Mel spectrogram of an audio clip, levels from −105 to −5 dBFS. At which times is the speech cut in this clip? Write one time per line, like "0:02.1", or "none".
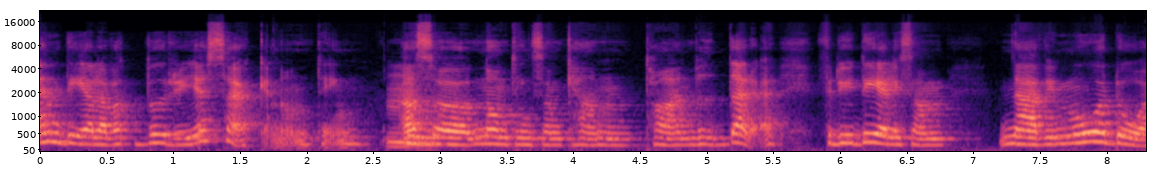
none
